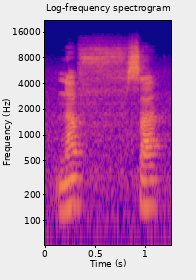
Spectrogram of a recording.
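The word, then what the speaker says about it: نفسا: Ya, nafsa, nafsa sebelum pindah ke sin ini nggak boleh bacaan huruf fa ini diputus.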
